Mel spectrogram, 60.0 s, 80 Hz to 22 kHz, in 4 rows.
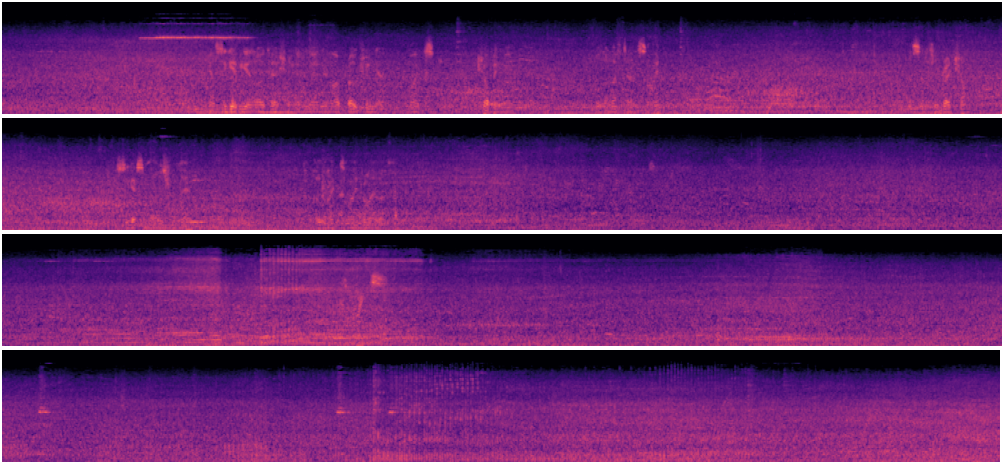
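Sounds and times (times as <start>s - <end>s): street traffic: 0.0s - 59.9s
indistinct voices: 3.1s - 8.0s, 33.2s - 36.6s.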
